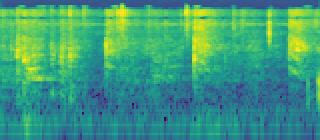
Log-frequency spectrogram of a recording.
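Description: Several light clicks and knocks of handling noise over a low background hum.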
